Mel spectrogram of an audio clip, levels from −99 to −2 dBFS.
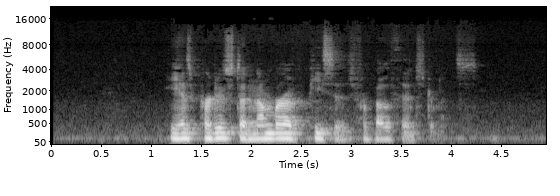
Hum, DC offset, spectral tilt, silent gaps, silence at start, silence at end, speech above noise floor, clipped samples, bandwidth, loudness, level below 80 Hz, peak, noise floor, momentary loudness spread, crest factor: none; under 0.1%; -8 dB/octave; none; 1.2 s; 1.15 s; 34 dB; under 0.1%; 10.5 kHz; -19 LUFS; -52 dBFS; -2 dBFS; -53 dBFS; 17 LU; 18 dB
